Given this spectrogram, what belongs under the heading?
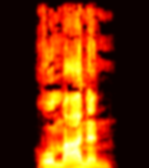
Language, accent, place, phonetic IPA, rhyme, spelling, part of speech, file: German, Germany, Berlin, [ˌʁoˈmaːnən], -aːnən, Romanen, noun, De-Romanen.ogg
- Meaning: dative plural of Roman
